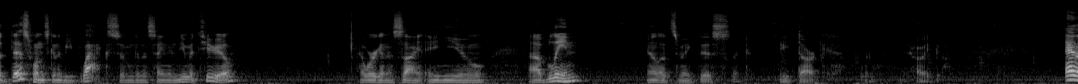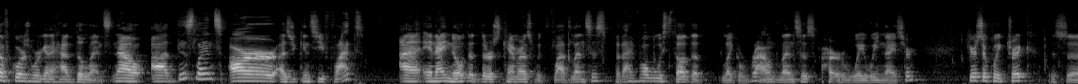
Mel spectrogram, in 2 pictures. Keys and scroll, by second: 16.2 w, 18.5 ctrl+z, 20.2 ctrl+z.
